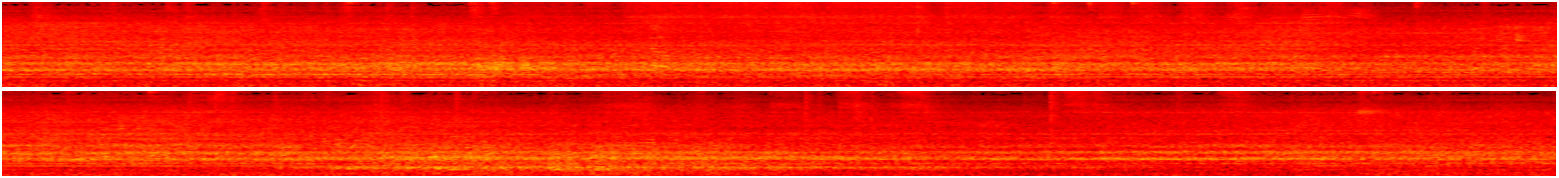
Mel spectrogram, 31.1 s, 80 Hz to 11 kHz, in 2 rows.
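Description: Interior of a Kawasaki Heavy Industries & CRRC Sifang CT251 metro train running between stations: a steady rumble with a constant hum in several tones. About twenty seconds in, one tone drops out and the rumble briefly swells louder.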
